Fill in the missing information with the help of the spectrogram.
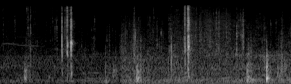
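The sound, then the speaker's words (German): Scissors snip grapes from the vine in a vineyard in Mainz-Ebersheim, Germany, as a winemaker cuts bunches and removes bad, rotten grapes: a handful of crisp, sharp clicks at an irregular pace, some in quick pairs, over a faint rustling background with no voices. “legt selbst Hand an und schnibbelt die Trauben mit einer Schere von der Rebe.”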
